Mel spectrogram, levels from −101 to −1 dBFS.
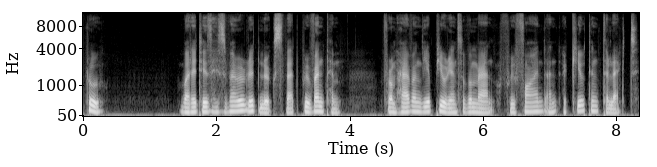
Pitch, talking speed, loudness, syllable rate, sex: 115 Hz, 165 wpm, -20 LUFS, 5.4 syllables/s, male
